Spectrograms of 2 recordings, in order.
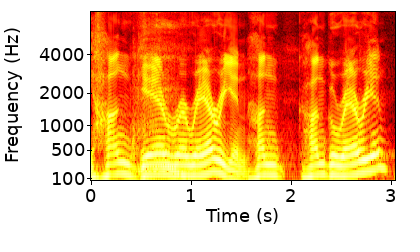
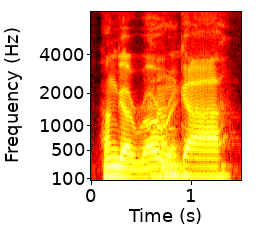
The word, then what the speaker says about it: Hungaroring: Hungaroring. Where the fuck am I looking? Hungaroring. It's a, H-U-N-G-A-R-I-A-N. no, there's R-O in between that.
